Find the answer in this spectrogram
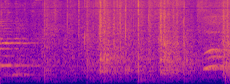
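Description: A horse's hooves striking the arena footing at a canter as it passes close by, with several dull hoofbeats in the second half.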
